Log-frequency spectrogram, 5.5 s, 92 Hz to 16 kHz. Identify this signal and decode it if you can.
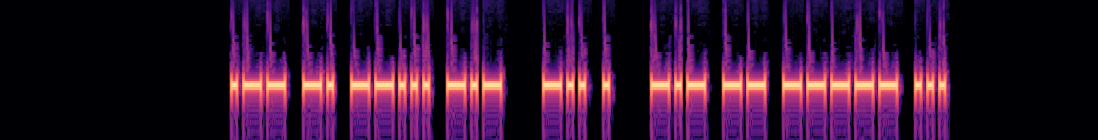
Morse code, heard as a keyed tone, about 37 wpm, 700 Hz. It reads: WN7K DE KM0S
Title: USA Callsign DE Callsign - 4 Characters - 40wpm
